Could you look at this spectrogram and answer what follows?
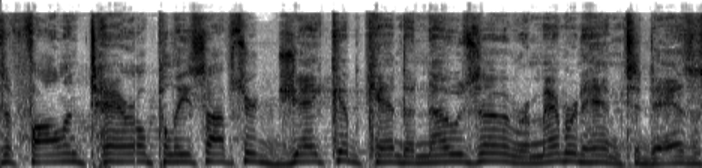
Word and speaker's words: Jacob Candanoza: It's Officer Jacob Candenoza, JACOB CANDANOZA. Can you pronounce that one more time? Officer Jacob Candenoza.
